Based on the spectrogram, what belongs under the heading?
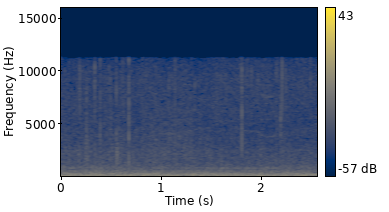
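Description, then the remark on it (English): A steady, dense crackle of a huge fire burning on the ground, with scattered sharp pops over a low rumbling roar, continuous throughout, with no voices. “You hear the crackling of the flames.”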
